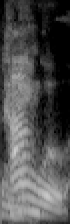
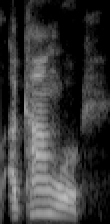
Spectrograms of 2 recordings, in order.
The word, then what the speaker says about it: Okongwu: Yeah, I, um, I don't Kong, like Okongwu. – Okongwu.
